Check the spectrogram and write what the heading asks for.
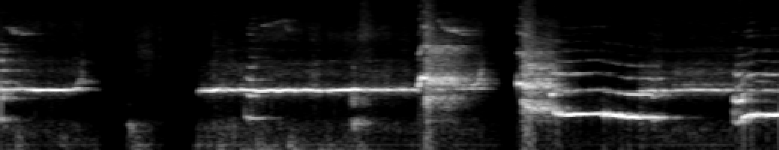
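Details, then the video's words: Jack Russell Terrier puppy howling along to whistling: a sustained human whistle, then the puppy's rising yelp turning into a long falling howl with layered harmonics, a second howl starting at the end. "Puppy howling to the sound of whistling"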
